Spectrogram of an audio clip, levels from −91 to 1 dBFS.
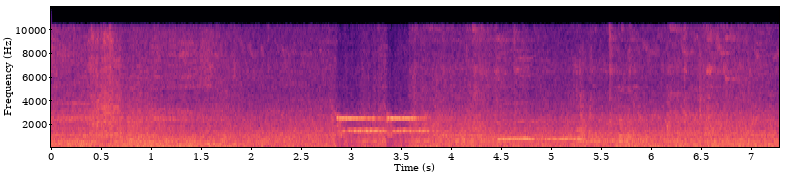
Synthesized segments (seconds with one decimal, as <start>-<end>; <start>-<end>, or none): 0.0-7.3

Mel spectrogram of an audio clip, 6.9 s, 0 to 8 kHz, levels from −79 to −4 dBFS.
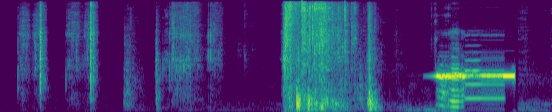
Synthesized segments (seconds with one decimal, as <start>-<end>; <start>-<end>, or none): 5.3-6.3

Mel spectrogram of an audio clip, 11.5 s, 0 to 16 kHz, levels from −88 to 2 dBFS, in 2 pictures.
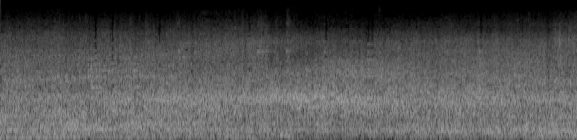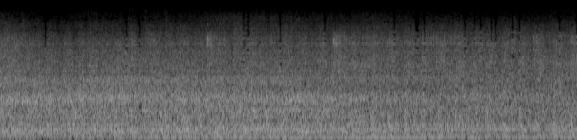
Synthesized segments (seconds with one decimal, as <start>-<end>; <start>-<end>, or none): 3.7-5.3

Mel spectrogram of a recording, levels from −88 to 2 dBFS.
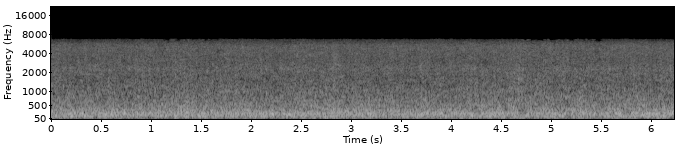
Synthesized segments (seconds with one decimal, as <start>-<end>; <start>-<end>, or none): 0.0-1.1; 1.7-4.7; 5.5-6.2

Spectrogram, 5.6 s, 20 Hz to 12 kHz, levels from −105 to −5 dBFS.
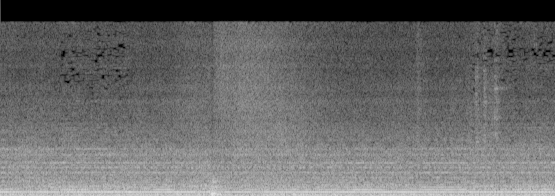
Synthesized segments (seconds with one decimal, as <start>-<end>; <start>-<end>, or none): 0.0-0.6; 1.3-4.7

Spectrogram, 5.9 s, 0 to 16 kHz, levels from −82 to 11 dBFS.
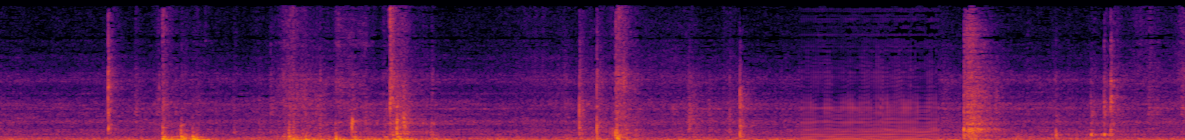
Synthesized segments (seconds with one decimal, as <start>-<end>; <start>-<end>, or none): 4.0-4.7

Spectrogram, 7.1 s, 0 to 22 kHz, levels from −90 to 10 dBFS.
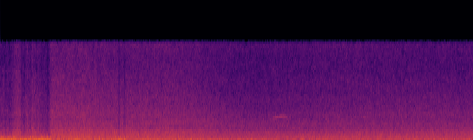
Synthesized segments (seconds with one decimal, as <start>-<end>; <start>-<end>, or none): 1.4-2.3; 3.8-4.4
